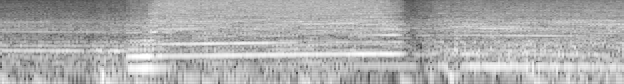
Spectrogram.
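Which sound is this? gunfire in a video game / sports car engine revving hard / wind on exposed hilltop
sports car engine revving hard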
